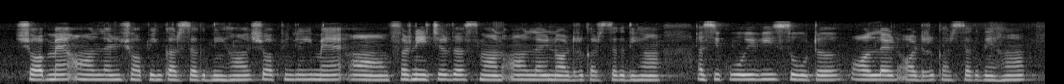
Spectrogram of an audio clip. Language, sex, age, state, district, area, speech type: Punjabi, female, 18-30, Punjab, Bathinda, rural, spontaneous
